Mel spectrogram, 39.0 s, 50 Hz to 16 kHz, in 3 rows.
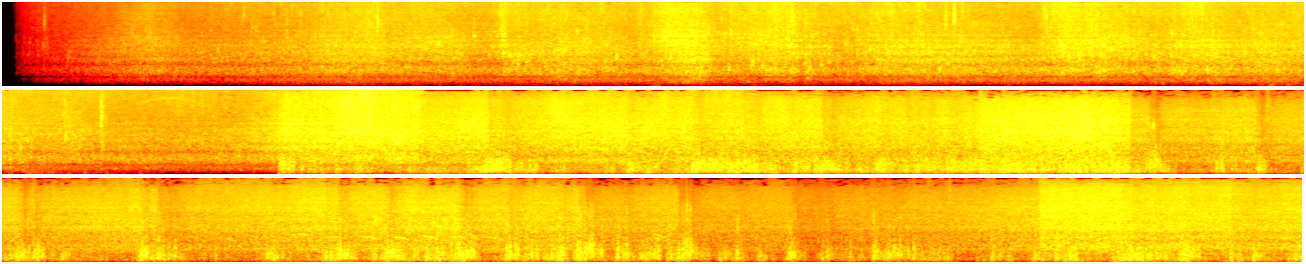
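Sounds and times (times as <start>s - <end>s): sea waves breaking on shore: 0.2s - 39.0s
wind buffeting microphone: 11.8s - 14.6s, 15.6s - 39.0s.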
